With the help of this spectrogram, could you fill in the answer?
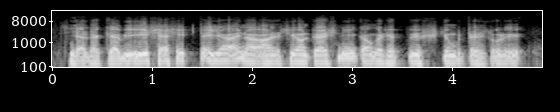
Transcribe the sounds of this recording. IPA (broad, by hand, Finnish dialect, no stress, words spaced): siæltæ kæʋi isæ sitːej jɑ ɑinɑ ɑnsiontøis niː kɑuwɑŋ ko se pysty mutːɑ se tuli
